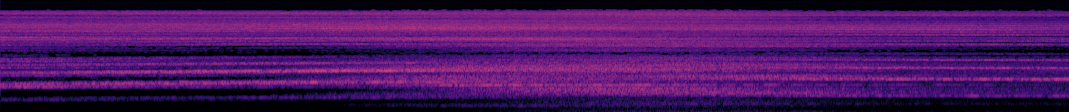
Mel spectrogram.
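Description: Film-score music: several held high electronic tones. A noisy swell joins them about three seconds in, is loudest around the middle and eases off toward the end.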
